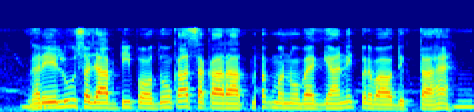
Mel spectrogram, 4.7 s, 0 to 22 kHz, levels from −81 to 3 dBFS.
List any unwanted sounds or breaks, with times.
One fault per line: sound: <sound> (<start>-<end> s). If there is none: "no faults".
sound: dropout (2.6-2.6 s)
